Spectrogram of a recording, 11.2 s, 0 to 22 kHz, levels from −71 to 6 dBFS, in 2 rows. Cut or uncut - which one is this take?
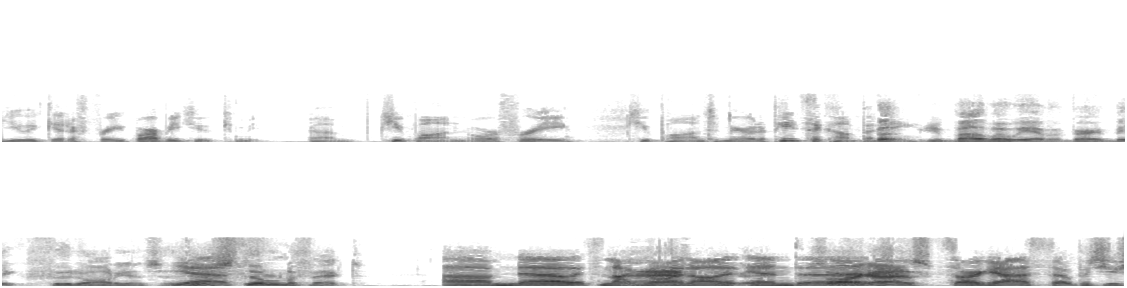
cut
